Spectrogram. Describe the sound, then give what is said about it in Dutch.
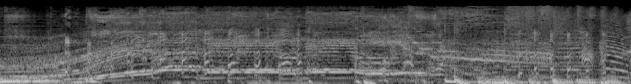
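A loud alarm that goes off whenever someone subscribes to a YouTube channel blares for several seconds, a dense, buzzy wall of layered tones whose pitch shifts and slides, sounding continuously with no talking over it. “Als je net inschakelt, ehm, iedere keer als iemand abonneert op mijn YouTube-kanaal... gaat er een alarm af.”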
